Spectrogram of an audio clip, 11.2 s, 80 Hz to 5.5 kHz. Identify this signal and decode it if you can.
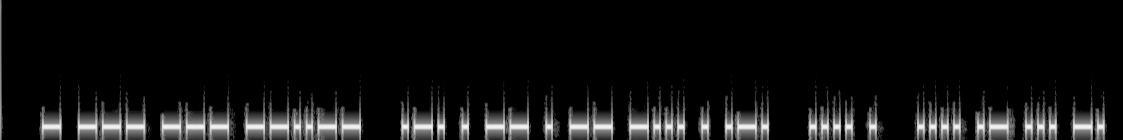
Morse code, heard as a keyed tone, about 20 wpm, 600 Hz. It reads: TOO, REMEMBER HE HASN
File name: the old man and the sea part 2 20wpm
